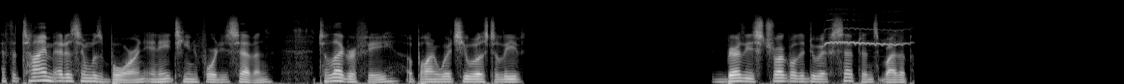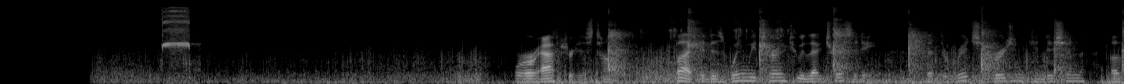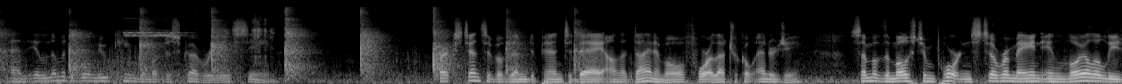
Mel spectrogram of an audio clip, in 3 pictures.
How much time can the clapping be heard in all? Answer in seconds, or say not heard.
12 s.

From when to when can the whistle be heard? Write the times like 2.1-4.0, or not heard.
8.2-9.2, 12.8-13.2, 23.7-24.4.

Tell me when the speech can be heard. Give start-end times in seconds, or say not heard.
0.0-5.2, 7.2-9.2, 16.4-25.3, 26.9-33.6.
